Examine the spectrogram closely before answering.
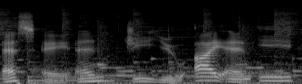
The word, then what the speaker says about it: sanguine: It is spelled s a n gu i ne.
